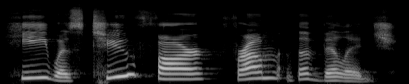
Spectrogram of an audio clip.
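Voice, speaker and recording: A woman reads a children's tale as a teacher would for beginning readers. Her voice is fairly high and very smooth and clear, and she phrases everything very slowly, word by word. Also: big pitch swings, a bit bright. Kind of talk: slow read-aloud children's storytelling.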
